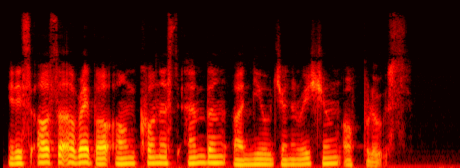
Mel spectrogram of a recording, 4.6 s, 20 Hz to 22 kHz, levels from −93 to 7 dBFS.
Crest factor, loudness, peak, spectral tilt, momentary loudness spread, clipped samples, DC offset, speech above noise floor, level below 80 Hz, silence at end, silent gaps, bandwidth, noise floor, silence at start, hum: 16 dB; -29 LUFS; -12 dBFS; -8 dB/octave; 12 LU; under 0.1%; under 0.1%; 31 dB; -54 dBFS; 0.6 s; none; 15 kHz; -59 dBFS; 0.1 s; none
